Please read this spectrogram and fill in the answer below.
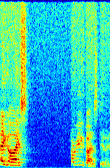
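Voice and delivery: spoken in a British accent. Showing the one accent that can be done well: british accent. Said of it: "unless it's a British accent".

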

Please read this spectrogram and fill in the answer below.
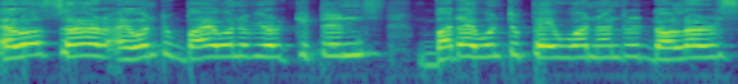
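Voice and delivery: put-on Indian accent, voice disguised. Retelling a prank call to Daddy about buying a kitten: put-on Indian accent. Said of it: "I called him with the Indian accent".

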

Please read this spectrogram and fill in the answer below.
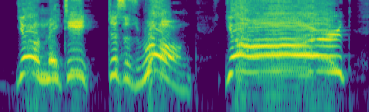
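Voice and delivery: slow, worked-up, angry character voice. Voicing a pirate toy who finds something wrong: Purple Foxy acting triggered. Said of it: "Purple Foxy's triggered".

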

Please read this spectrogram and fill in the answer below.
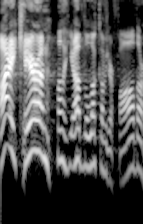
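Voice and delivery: put-on affected Scottish accent. Acting out a week of talking to a kid in a put-on scottish accent. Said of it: "I spoke in a Scottish accent the whole week".

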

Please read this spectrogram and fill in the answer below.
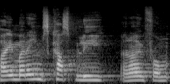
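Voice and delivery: put-on Irish accent. Trying to repeat his intro in a South African accent, he slips into a put-on Irish accent. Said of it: "Ireland. Again".

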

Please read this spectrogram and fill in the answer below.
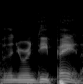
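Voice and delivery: ordinary talk

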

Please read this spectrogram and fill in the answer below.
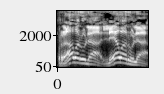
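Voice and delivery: ordinary delivery, nothing marked

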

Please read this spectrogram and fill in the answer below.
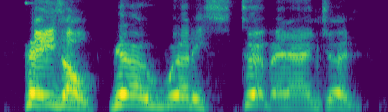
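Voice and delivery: very high, loud scream. Retelling what an enraged worker screamed at an engine: imitating someone screaming. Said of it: "He screamed out".

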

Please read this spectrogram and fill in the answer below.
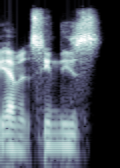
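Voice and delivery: plain

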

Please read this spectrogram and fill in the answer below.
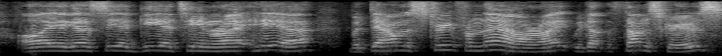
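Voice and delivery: put-on Australian accent. Imagining someone selling tourist maps back in the day, Australian accent. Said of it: "Why is he Australian?".

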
